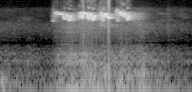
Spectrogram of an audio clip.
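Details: Yellow-fronted canary (burung mozambik) singing as a lure to prompt long rolling song: about one second of high, bright chirping notes in three quick bursts, otherwise quiet.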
